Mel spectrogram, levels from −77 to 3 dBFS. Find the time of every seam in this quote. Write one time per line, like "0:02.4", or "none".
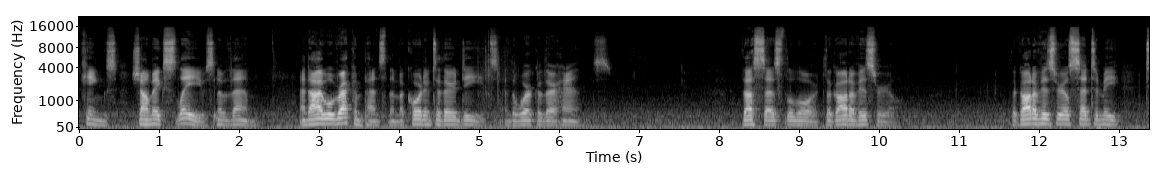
0:01.7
